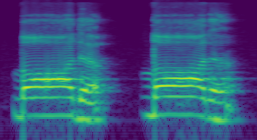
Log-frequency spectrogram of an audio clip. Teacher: दाद का मखरज है जुबान का लेफ्ट वाला हिस्सा, यानी उल्टी साइड वाला जो हिस्सा है जुबान का किनारा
